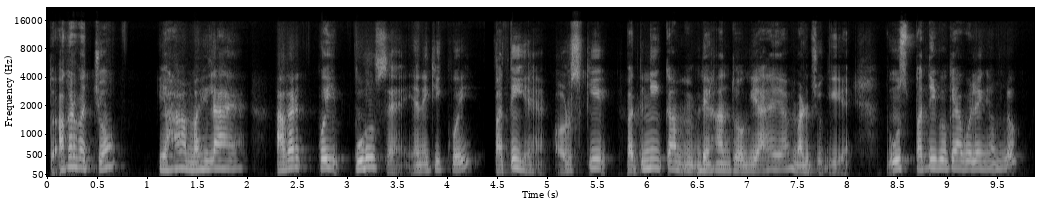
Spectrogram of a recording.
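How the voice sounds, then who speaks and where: A woman's voice: on the low side, normal speed, mellow. A woman teacher gives a vocabulary lesson, spelling words letter by letter and counting aloud. She repeats each word and keeps checking that her students follow.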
